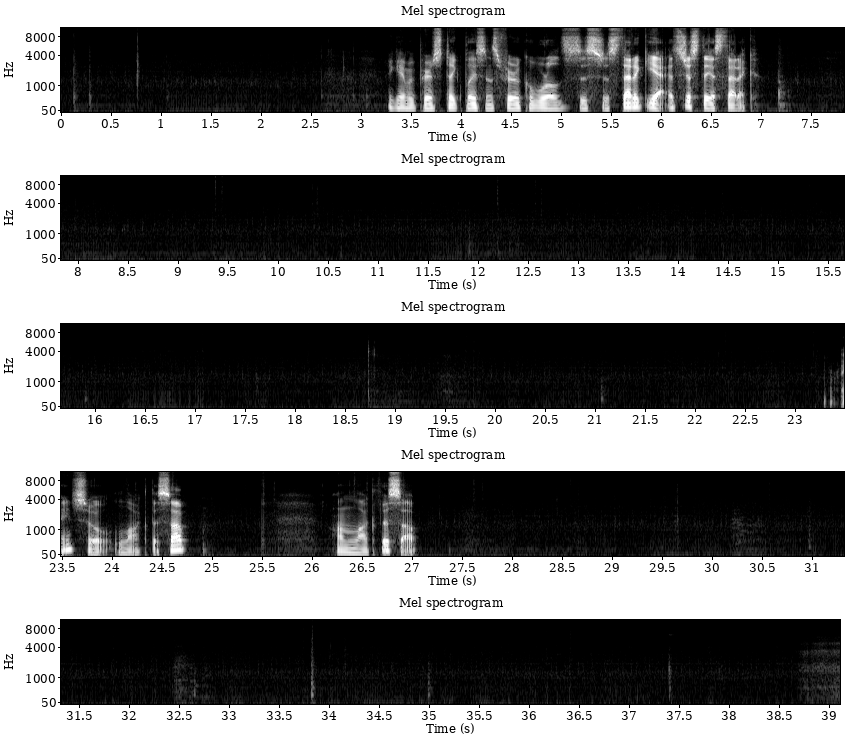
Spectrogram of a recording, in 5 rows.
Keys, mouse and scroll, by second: 1.1 middle click, 2.0 scroll down 3, 2.4 scroll up 2, 2.7 middle click, 3.1 middle click, 4.2 scroll down 1, 5.4 middle click, 6.6 ctrl+s, 7.3 middle click, 7.6 scroll up 1, 8.0 middle click, 24.6-26.6 drag, 26.7-28.7 drag, 29.6 ctrl+d, 29.6-39.1 drag, 29.6 middle click, 34.0 ctrl+middle click, 34.1 ctrl+d, 37.9 Escape.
